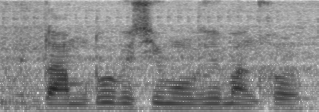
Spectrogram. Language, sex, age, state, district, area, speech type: Assamese, male, 45-60, Assam, Charaideo, urban, spontaneous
